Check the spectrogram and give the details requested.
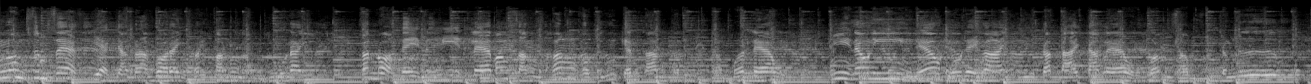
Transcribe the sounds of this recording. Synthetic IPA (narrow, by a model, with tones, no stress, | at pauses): ŋlo˧˥˨ŋsɯ˧˥˨msɛː˧˩k̚jɛː˧˩k̚t͡ɕaː˨˩k̚ɾaː˧˩ŋbɔː˧ɾa˧˩jma˧˥˨nfa˧˦ŋha˨˩wjuː˧˩na˧˩˨j | kʰa˧˥˨nlɔː˧˩k̚ka˧˩jme˧˥˩nmi˧˩t̪̚lɛː˧˥baː˧˥˨ŋsa˨˦˥ŋkʰa˧˥˨ŋkʰa˧˩wt̪ʰɯ˨˦ŋkɛː˨˦nsaː˨˧˩ŋkɔ˨˧˩tt̪ʰa˨˩mːɤ˧˥˨n̚lɛː˧˩˨w | miː˧˥˨nɛː˧˥˨wniː˧˩˨nɛː˧˥˨wde˨˦wda˧˩jŋaː˧˩˨jkʰɯː˧˩ka˧˥t̚t̪aː˨˦jt͡ɕaː˨˧˥k̚lɛː˧˥˩wwa˧˥˨ŋsa˨˦m˧˩t͡ɕa˧˨ŋdɯː˧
